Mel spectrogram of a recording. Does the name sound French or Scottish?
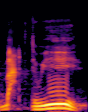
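Scottish. The name is said with a Scottish-sounding pronunciation. The speaker calls it right. "Is that better? That is better"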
